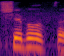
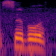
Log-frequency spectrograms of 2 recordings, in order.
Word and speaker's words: Shibboleth: This word shibboleth, sibboleth, depends upon which side of the Jordan you were on, whether you pronounce the first consonant as an SH, as we'd say it in English, or as an S.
